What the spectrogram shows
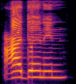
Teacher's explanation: کلمت عدن میں دال پہ جزم ہے تو ہم حرف الدال کو قلقلہ سے پڑھیں گے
